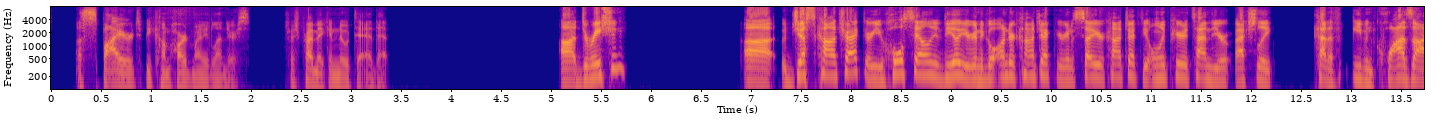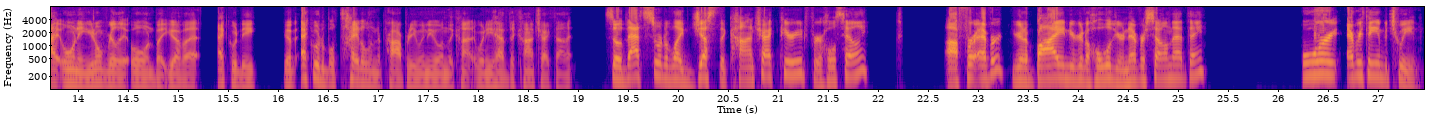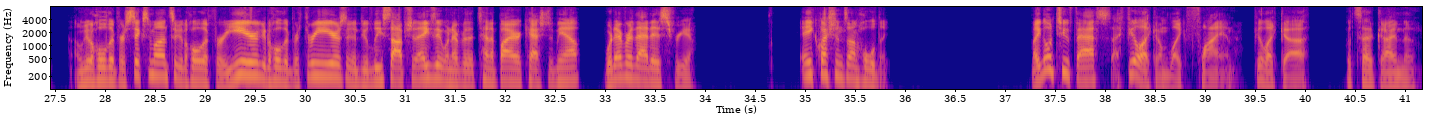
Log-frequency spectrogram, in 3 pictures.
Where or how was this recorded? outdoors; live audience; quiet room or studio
live audience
